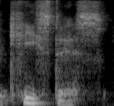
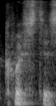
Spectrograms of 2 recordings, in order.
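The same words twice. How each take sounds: First: Keistis said KEES-tis; variant name Keistis. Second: Quistis said KWIS-tis. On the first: Retold or imitated. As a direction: say Keistis with no W, long EE. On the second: Shown as a demonstration. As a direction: start Quistis with a "kw" sound. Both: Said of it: "Some people say Keistis".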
